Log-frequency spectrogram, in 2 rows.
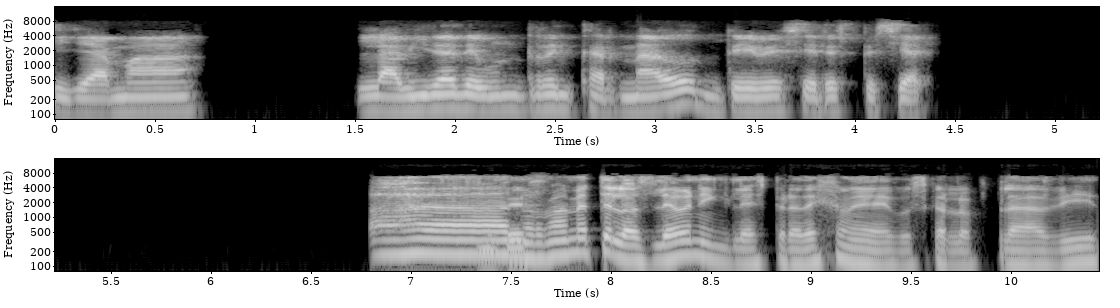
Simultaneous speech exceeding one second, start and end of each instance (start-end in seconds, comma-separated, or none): none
